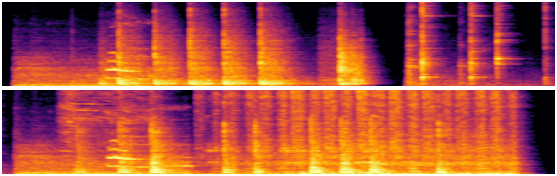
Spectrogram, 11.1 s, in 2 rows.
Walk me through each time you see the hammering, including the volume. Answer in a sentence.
You can hear the hammering from 0.9 to 10.0 s, getting quieter then louder.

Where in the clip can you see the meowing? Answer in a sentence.
The meowing can be heard from 0.1 to 1.6 s and from 5.7 to 7.5 s.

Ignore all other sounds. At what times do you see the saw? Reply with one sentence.
The saw can be heard from 6.0 to 11.0 s.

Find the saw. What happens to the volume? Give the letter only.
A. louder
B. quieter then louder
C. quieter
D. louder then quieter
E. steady
A.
